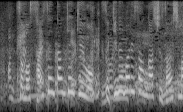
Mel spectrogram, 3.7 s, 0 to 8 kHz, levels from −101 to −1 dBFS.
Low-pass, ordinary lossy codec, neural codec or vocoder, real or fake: none; none; none; real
